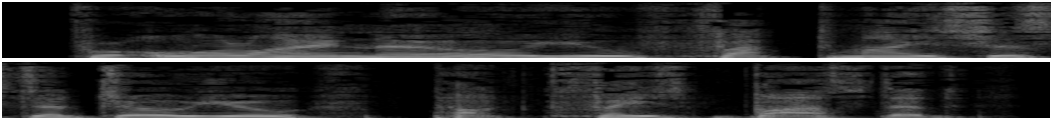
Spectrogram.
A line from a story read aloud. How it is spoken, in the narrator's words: spat out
